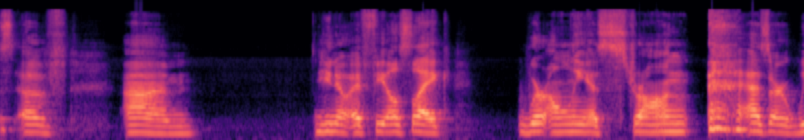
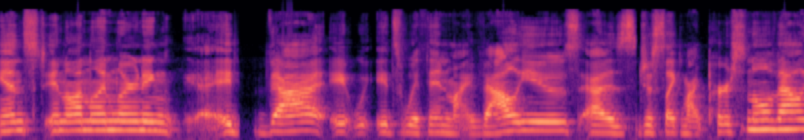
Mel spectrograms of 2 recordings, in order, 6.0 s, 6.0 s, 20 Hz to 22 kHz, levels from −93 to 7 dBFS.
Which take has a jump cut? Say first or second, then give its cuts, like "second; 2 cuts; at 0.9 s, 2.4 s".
second; 2 cuts; at 1.8 s, 4.8 s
